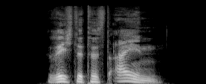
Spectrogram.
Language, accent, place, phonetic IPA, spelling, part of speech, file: German, Germany, Berlin, [ˌʁɪçtətəst ˈaɪ̯n], richtetest ein, verb, De-richtetest ein.ogg
- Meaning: inflection of einrichten: 1. second-person singular preterite 2. second-person singular subjunctive II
